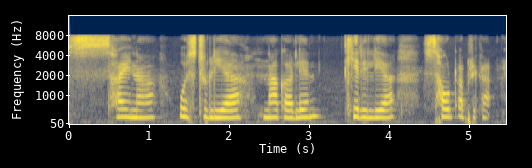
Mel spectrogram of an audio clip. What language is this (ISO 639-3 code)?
brx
